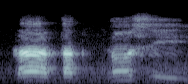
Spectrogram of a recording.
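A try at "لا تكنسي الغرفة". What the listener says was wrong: No-nya pendek. La taknusi.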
